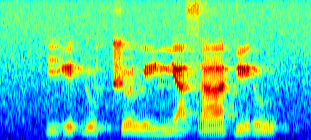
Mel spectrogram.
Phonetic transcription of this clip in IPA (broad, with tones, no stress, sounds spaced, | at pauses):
j i˦ ɗ u˨ t͡ʃ ʊ˦ l i˦ ɲ a˨ z aː˦ ɗ i˦ ɾ u˨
